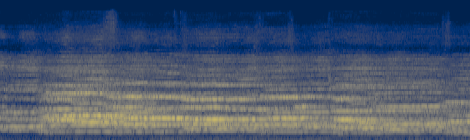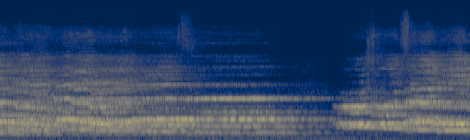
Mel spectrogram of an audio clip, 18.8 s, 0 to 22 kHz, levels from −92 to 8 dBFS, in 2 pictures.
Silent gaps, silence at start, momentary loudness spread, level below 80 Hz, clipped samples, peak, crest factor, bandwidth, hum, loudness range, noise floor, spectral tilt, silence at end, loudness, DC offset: none; 0 s; 13 LU; -68 dBFS; under 0.1%; -8 dBFS; 18 dB; 11 kHz; none; 12 LU; -50 dBFS; -4 dB/octave; 0 s; -25 LUFS; under 0.1%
